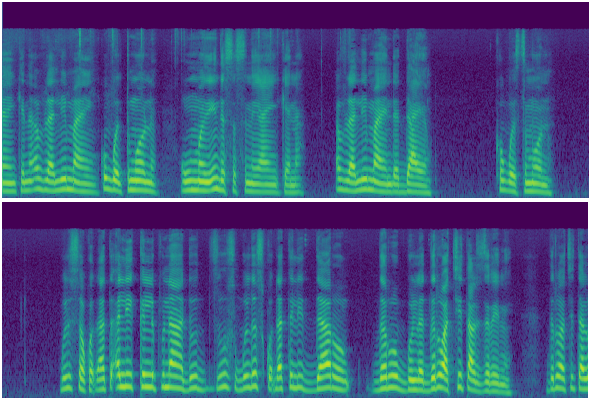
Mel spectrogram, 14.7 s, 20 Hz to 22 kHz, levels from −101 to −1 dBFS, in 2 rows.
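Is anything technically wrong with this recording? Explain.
No, nothing technically wrong.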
